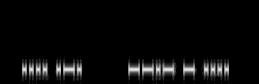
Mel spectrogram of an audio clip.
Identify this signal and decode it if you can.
Morse code, heard as a keyed tone, about 34 wpm, 700 Hz. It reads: HR QTH
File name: UK MASTER QSOs TRAINING / 35WPM / UK MASTER QSOs 0034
